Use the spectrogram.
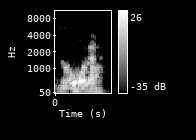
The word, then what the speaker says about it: Drogheda: Draper did play at Drogheda, which is pronounced Drogheda, apparently, from my chat with Cormac.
